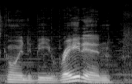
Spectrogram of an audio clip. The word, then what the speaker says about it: Raiden: it's going to be Raiden or ryen as it's properly pronounced on the Atari Jaguar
